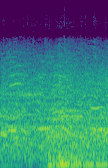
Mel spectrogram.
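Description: A heavy body thuds onto a wrestling ring mat.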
